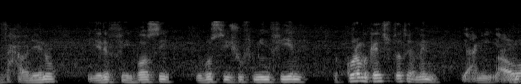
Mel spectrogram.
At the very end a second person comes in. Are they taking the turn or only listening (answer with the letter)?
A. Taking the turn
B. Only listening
B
